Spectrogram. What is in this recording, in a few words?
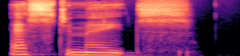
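"estimates", British English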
